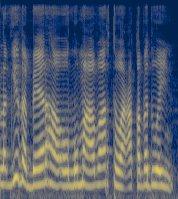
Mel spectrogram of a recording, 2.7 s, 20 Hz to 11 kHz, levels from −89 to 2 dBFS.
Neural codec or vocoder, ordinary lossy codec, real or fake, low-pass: vocoder, 22.05 kHz, 80 mel bands, Vocos; none; fake; 9.9 kHz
